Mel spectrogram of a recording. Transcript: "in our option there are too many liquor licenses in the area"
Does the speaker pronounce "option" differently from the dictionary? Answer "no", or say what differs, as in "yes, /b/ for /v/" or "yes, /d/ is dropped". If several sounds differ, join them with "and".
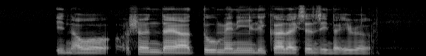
yes, /p/ is dropped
